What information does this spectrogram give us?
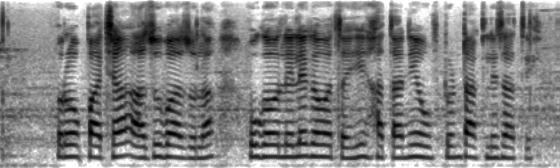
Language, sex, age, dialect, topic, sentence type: Marathi, male, 18-24, Standard Marathi, agriculture, statement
